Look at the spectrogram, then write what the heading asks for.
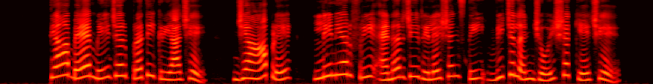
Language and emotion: Gujarati, neutral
